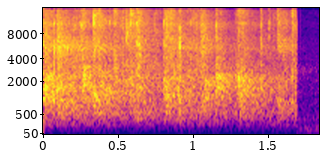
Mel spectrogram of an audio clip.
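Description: Dense, continuous applause from a classroom audience during a nursing lecture, a steady wash of many hands clapping that cuts off abruptly near the end.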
